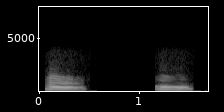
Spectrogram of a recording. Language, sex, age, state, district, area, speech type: Assamese, female, 60+, Assam, Darrang, rural, conversation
